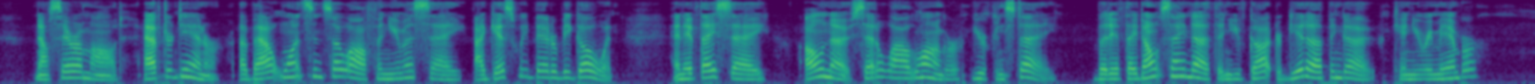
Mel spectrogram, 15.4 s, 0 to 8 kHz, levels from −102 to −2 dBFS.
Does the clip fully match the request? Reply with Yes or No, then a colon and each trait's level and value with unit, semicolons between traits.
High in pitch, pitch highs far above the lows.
No: high, 205 Hz; average, 4.8 semitones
